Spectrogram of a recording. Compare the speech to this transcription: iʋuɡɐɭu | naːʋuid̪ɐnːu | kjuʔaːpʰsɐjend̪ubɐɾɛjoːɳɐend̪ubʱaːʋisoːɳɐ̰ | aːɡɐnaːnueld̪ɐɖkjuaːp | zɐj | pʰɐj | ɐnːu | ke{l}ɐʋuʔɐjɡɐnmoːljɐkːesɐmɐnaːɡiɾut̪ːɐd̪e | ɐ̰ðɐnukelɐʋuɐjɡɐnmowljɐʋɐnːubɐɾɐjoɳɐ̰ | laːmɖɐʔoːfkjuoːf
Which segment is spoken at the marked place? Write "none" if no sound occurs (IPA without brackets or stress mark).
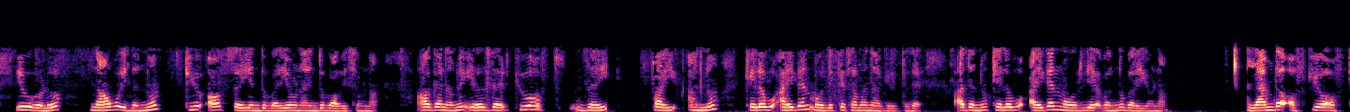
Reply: l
